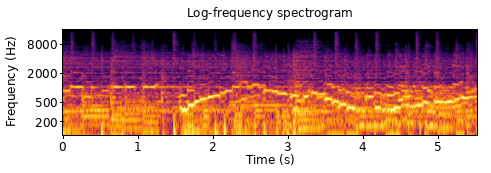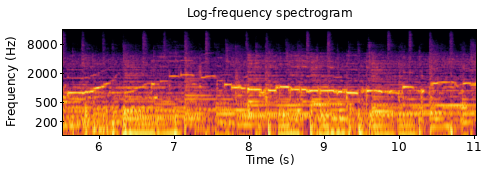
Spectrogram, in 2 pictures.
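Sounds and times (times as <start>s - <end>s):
bass: 0.0s - 11.0s
drum kit with cymbals: 0.0s - 11.0s
electric guitar solo: 0.0s - 11.0s
keyboards: 0.0s - 11.0s.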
